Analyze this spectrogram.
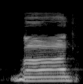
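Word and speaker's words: ض: তারপর এটা দদ, দদের উচ্চারণটা কেমন, দাঁতের গোড়াটা গিয়া জিহ্বার গোড়াটা, জিহ্বার গোড়ার কিনারাটা গিয়ে আমার দাঁতের যে কোনো সাইডের দাঁতের সাথে লাগবে।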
